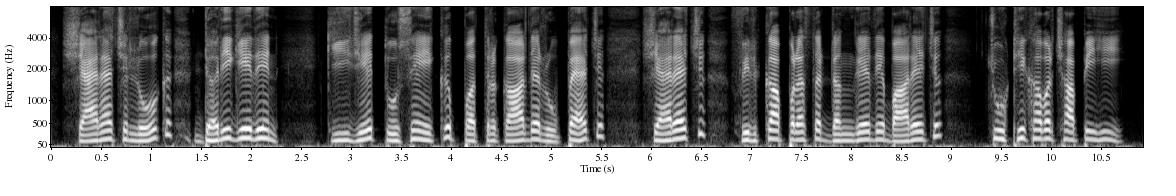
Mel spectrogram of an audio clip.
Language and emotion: Dogri, fearful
